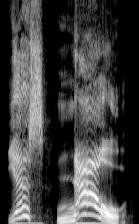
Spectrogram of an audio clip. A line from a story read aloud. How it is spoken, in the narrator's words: cried Mrs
